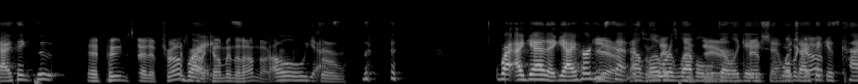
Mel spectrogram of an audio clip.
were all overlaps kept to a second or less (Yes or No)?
No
